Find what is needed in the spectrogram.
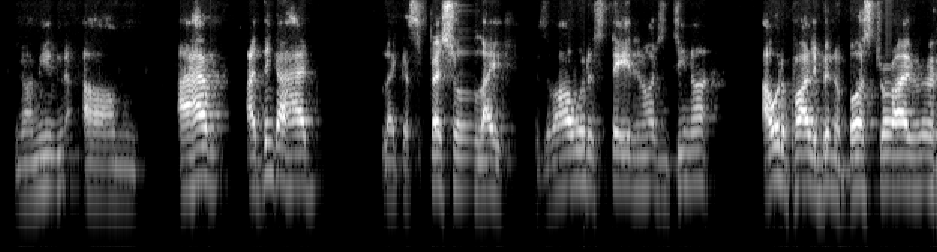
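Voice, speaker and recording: Pausing long and often, a man with a New York accent speaks at a fairly high pitch with fairly even intonation. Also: moderate pace. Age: 50s. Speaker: graffiti artist. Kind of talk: panel discussion.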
